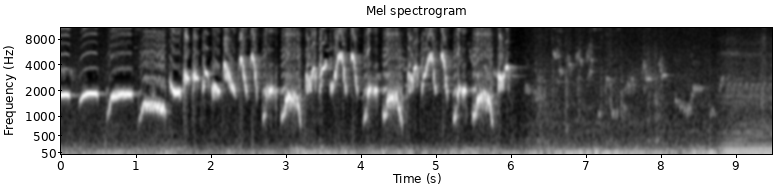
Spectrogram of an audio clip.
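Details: White-rumped shama singing in training: steady whistled notes give way to a fast, loud sequence of steeply rising and falling swoops, repeated rhythmically for several seconds, then only soft distant notes.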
